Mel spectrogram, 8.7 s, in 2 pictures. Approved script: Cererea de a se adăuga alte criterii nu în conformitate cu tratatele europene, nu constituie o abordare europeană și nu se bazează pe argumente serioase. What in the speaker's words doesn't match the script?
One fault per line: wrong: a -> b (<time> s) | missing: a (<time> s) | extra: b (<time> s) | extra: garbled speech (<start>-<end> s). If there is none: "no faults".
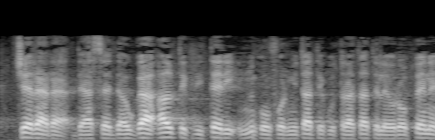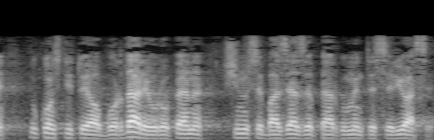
no faults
